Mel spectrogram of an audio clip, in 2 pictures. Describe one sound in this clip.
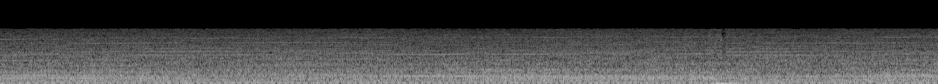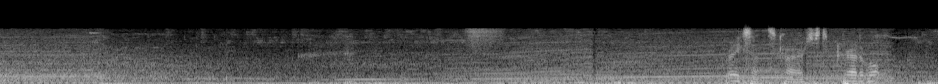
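A racing car engine roars at high speed, drops as the car slows, then revs up again.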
